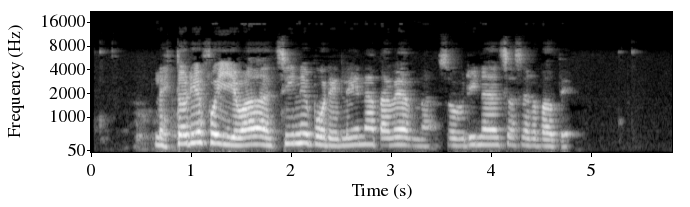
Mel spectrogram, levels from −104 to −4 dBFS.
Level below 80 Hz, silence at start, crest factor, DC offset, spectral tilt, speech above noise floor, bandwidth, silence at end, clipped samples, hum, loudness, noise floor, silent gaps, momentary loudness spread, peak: -64 dBFS; 0.65 s; 16 dB; under 0.1%; -3.5 dB/octave; 48 dB; 9.2 kHz; 1 s; under 0.1%; none; -17 LUFS; -64 dBFS; none; 15 LU; -2 dBFS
